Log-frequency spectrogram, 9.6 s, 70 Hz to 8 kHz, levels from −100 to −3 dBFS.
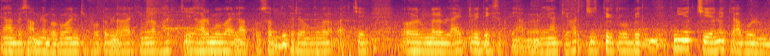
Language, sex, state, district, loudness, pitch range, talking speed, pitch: Hindi, male, Uttarakhand, Tehri Garhwal, -16 LUFS, 105-115 Hz, 250 wpm, 110 Hz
